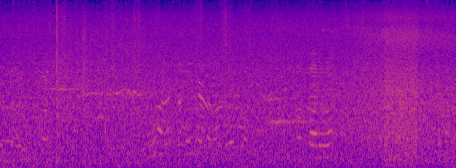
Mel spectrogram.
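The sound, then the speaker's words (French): Ocean surf washes steadily onto Yoftongo beach, where large fishing pirogues sit. Constant wave noise mixes with wind buffeting the microphone, and people talk in the background. “nous sommes ici à la plage de Yoftongo”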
